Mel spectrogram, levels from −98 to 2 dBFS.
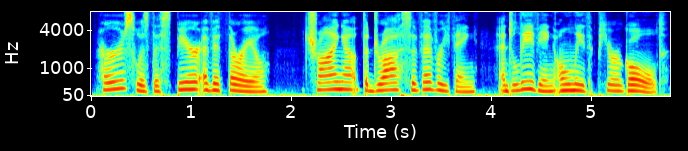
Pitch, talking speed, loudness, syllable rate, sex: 215 Hz, 185 wpm, -17 LUFS, 5.0 syllables/s, female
